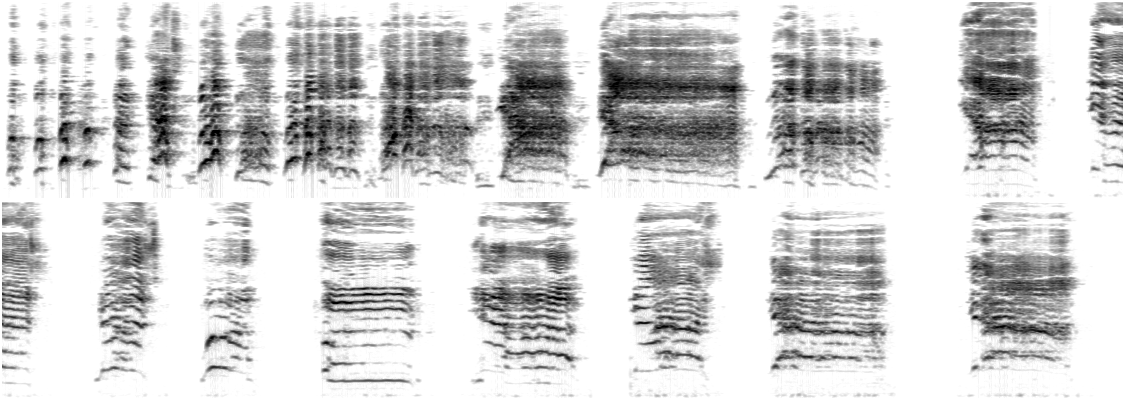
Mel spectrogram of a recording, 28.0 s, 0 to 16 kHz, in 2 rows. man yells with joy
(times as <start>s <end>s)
0.8s 6.6s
